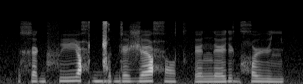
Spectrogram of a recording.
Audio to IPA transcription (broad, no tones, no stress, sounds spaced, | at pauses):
x ɛ ɡ f iː ħ ɡ͡ǁ ɨ ɡ e ʒ ɛ ħ ɔ̤ t͡sʼ e n e ɾʲ ɵ ɡ χ y lʲ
